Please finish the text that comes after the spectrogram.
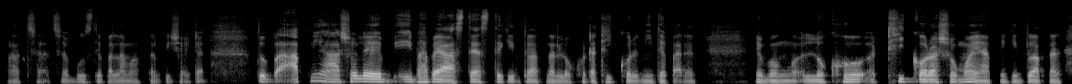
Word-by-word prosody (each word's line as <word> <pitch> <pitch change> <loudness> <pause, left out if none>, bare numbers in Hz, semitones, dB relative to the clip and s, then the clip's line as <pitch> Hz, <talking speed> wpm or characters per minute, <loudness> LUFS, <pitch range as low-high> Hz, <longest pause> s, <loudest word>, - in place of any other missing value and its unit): আচ্ছা, 95 - -13
আচ্ছা - - -12
বুঝতে 100 0 -8
পারলাম 90 0 -6
আপনার 90 - -14
বিষয়টা। - - -10 0.6
তো - - -3 0.4
আপনি 160 - -9 0.2
আসলে 135 +4 +3 0.4
এই 120 - 0
ভাবে 115 +1 +5
আস্তে, 95 +4 -1
আস্তে 105 +1 -4
কিন্তু 110 -1 -6
আপনার 100 +1 -5
লক্ষ্যটা 85 - -4
ঠিক 110 - -6
করে 95 -3 -1
নিতে 90 0 -3
পারেন - - -6 0.7
এবং 95 -1 -1 0.4
লক্ষ্য 105 +4 0 0.4
ঠিক 130 - 0
করার 105 -1 +7
সময়ে 115 +2 +2
আপনি 100 +1 -9
কিন্তু 100 0 -3
আপনার 100 +1 -3
105 Hz, 155 wpm, -27 LUFS, 95-110 Hz, 0.7 s, করার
